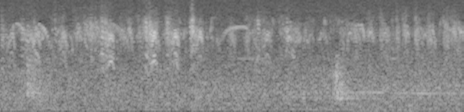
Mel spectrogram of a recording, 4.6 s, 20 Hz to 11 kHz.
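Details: Meadow bunting singing lively in the reeds of a fallow rice field in spring, 19 April 2021; quick high chirps and short whistled notes crowd together. Pheasant, sparrows and skylarks were also calling nearby.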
